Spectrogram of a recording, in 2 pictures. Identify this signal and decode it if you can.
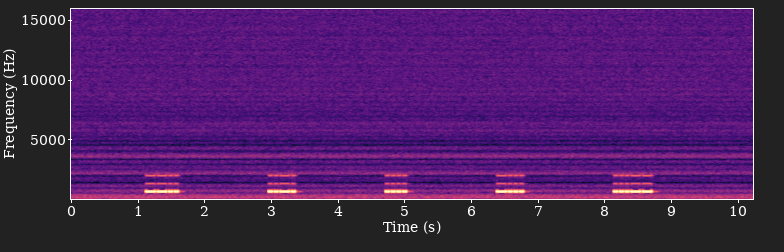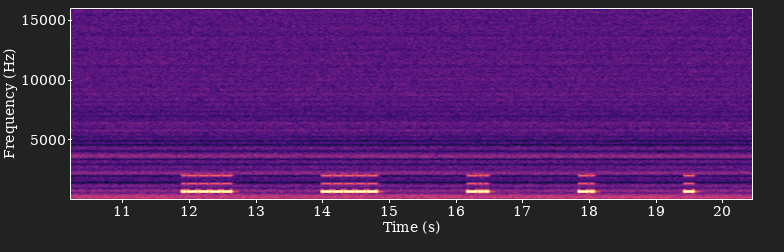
Morse code, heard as a keyed tone, machine-sent, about 28 wpm, spaced as for 6 wpm, 670 Hz. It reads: ZFHB3 10DNT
